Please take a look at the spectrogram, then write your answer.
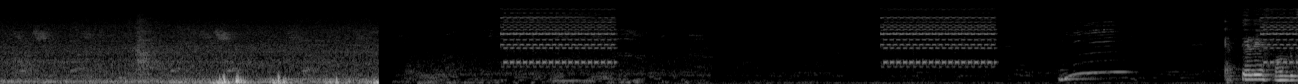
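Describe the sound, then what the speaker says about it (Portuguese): A telephone rings in two long electronic bursts separated by silence, clear and close, with voices before and after the rings. "É o telefone do coronel."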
